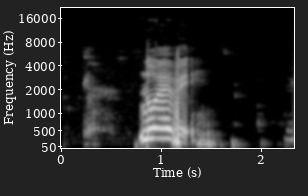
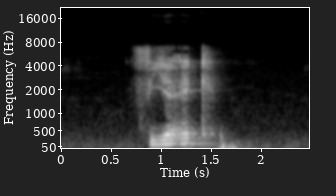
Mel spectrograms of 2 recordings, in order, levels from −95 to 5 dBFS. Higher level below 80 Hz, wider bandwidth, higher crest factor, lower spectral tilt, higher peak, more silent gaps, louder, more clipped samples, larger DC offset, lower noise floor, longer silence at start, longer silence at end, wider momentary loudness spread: second, -56 dBFS vs -40 dBFS; about the same, 7 kHz vs 7.4 kHz; about the same, 18 dB vs 22 dB; about the same, -7 dB/octave vs -6.5 dB/octave; about the same, 0 dBFS vs -2 dBFS; neither; first, -13 LUFS vs -18 LUFS; neither; neither; about the same, -60 dBFS vs -62 dBFS; about the same, 0.8 s vs 0.75 s; about the same, 0.8 s vs 0.7 s; about the same, 23 LU vs 22 LU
